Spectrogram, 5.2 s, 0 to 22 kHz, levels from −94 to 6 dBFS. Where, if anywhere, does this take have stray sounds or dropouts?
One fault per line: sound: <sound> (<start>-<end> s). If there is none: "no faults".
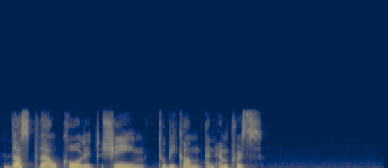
no faults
